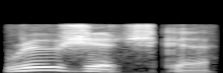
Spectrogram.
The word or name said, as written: Ruzicka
